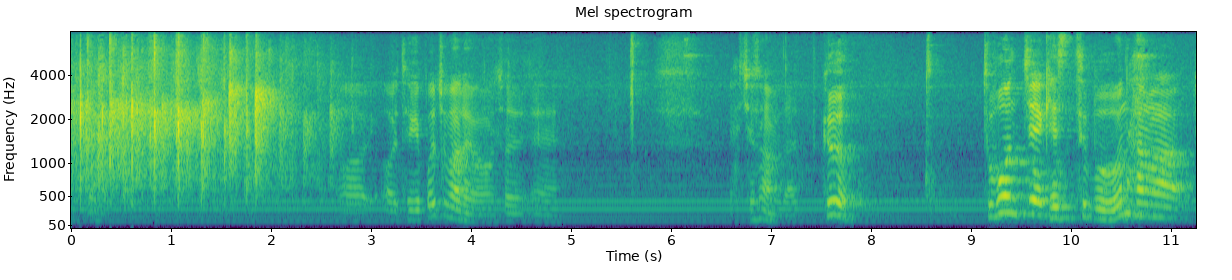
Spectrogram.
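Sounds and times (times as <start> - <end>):
audience applause: 0.0 - 2.9
speech: 3.4 - 5.0, 6.8 - 8.0, 9.2 - 11.2.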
